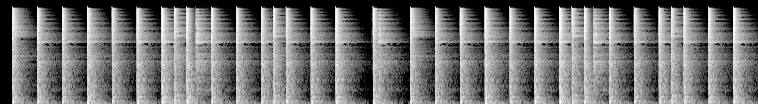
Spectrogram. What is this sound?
Hi-Hat Metallic Rhytm Techno
Hi-hat metallic rhythm techno...
glitch, glitching, glitchy, groove, hi-hat, house, iron, loop, metal, metallic, percussion, percussive, reverse, reversed, rhythm, techno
